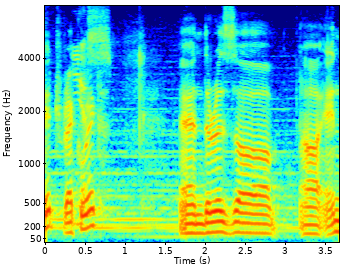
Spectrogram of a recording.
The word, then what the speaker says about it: Reykjavik: That's how you say it, Reykjavik.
